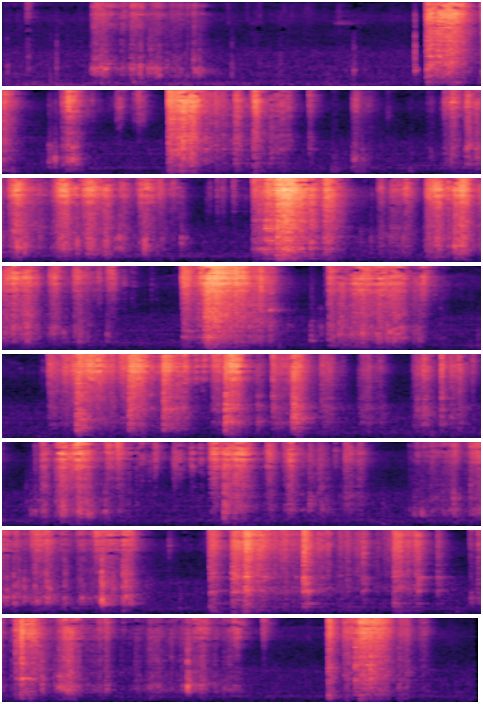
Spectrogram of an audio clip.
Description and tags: mySound GWECH DPhotographyClass forks
cafeteria, fork, forks, knife, metal, spoon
